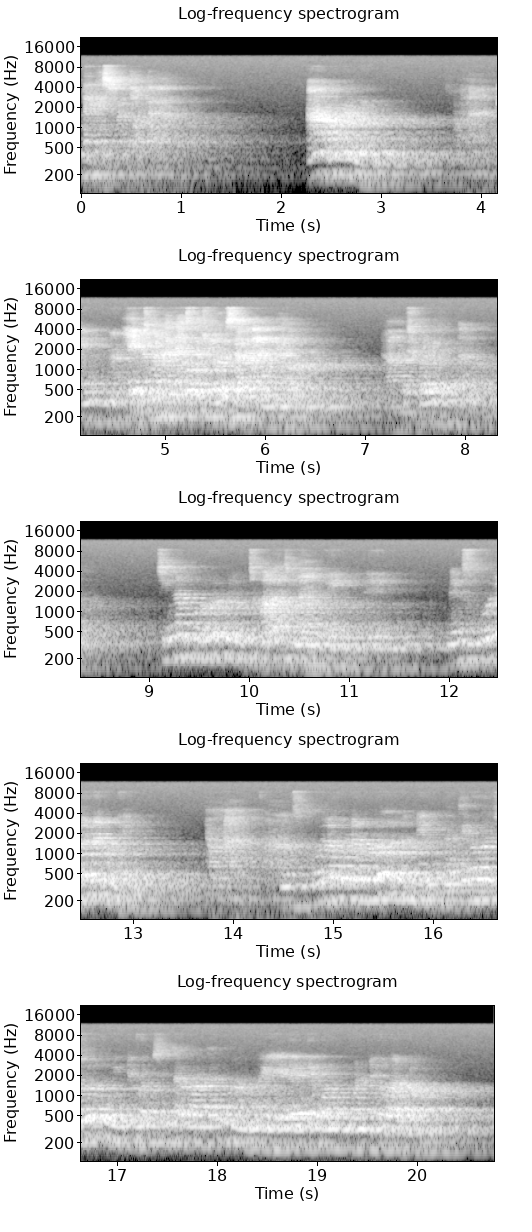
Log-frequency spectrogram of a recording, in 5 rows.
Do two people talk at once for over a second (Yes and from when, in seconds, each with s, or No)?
Yes, from 4.6 s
